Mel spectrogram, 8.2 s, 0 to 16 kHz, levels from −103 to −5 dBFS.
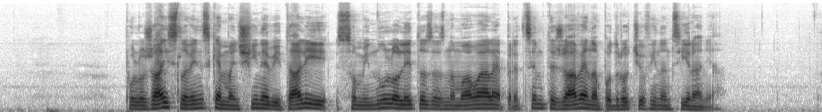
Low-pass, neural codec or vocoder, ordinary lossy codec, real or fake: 14.4 kHz; vocoder, 48 kHz, 128 mel bands, Vocos; none; fake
